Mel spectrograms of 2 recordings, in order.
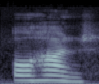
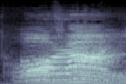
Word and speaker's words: orange: Yes, Hirali, can you pronounce this for us? Orange. Très bien. All together, orange. Orange.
